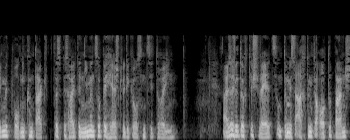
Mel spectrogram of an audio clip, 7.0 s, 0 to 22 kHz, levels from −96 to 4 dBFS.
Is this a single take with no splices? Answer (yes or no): no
